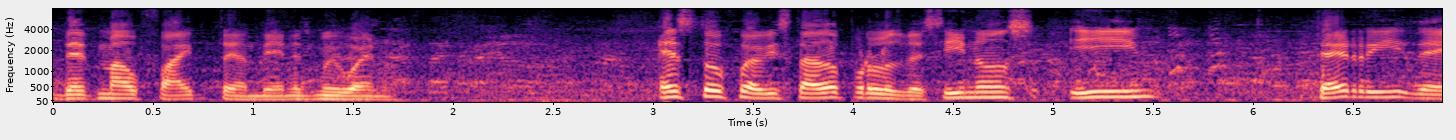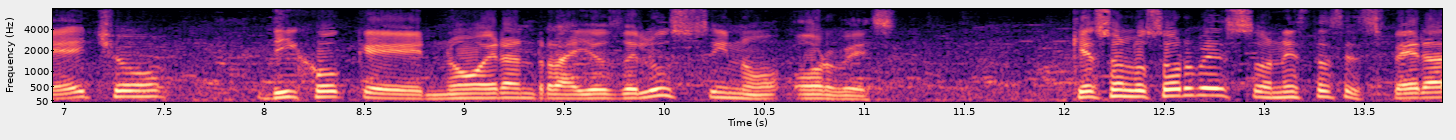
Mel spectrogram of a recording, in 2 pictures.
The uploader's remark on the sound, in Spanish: en vivo desde Cervecería Averno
